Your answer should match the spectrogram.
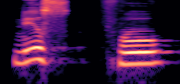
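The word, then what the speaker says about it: نصف: ধরবে কুম ওয়ালাকুম ওয়ালাকুম নিসফু নিসফু নুন দিয়ে সদ ধরবে উচ্চারণটা খেয়াল করবেন নিস একেবারে নিস এমন হবে না কিন্তু নিস বললে এই সদের জায়গায় সিনের উচ্চারণ হয়ে যায় বলতে হবে মুখটা একটু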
